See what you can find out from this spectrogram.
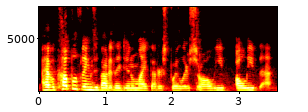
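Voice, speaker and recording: A woman giving a casual, chatty book review as a vlogger, animated and slangy, often rambling and interrupting herself. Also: medium pitch, fast, a little hiss or hum.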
